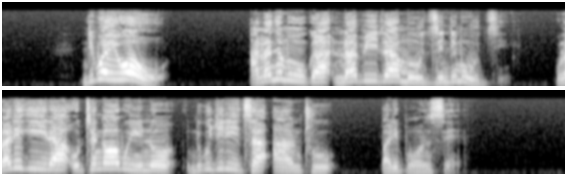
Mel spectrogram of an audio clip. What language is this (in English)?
Nyanja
